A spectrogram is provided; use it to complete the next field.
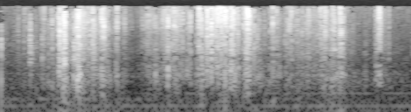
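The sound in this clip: Soft paper crinkling and tearing as an envelope is handled and opened, quiet rustles and crackles in uneven bursts without any voices.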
